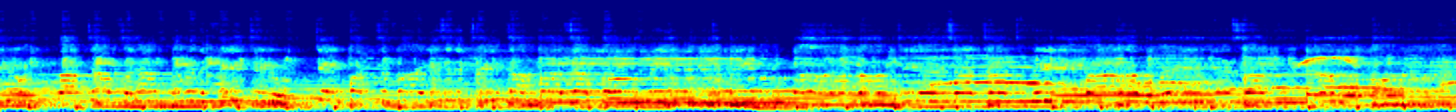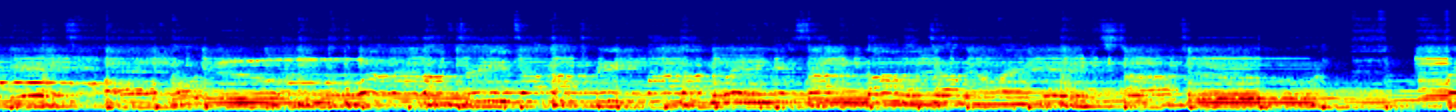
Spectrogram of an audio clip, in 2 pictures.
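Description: Live rock band playing loud and steady, with drums, electric guitars and keyboards, and a singer's voice over the music.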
